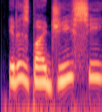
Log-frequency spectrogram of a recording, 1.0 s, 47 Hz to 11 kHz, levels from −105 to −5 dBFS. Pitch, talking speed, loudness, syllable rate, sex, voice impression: 225 Hz, 290 wpm, -19 LUFS, 5.4 syllables/s, female, feminine, slightly young, adult-like, thin, slightly tensed, slightly powerful, slightly dark, very hard, very clear, fluent, slightly cute, cool, intellectual, slightly refreshing, very sincere, very calm, slightly friendly, slightly reassuring, elegant, slightly wild, slightly sweet, slightly strict, slightly sharp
